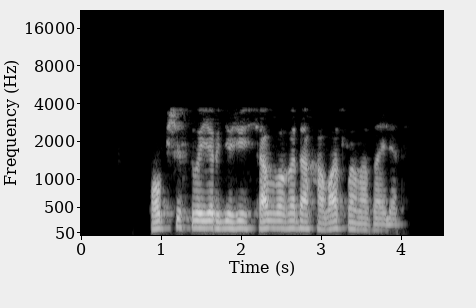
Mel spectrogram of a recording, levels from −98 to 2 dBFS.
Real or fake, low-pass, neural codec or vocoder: real; 3.6 kHz; none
